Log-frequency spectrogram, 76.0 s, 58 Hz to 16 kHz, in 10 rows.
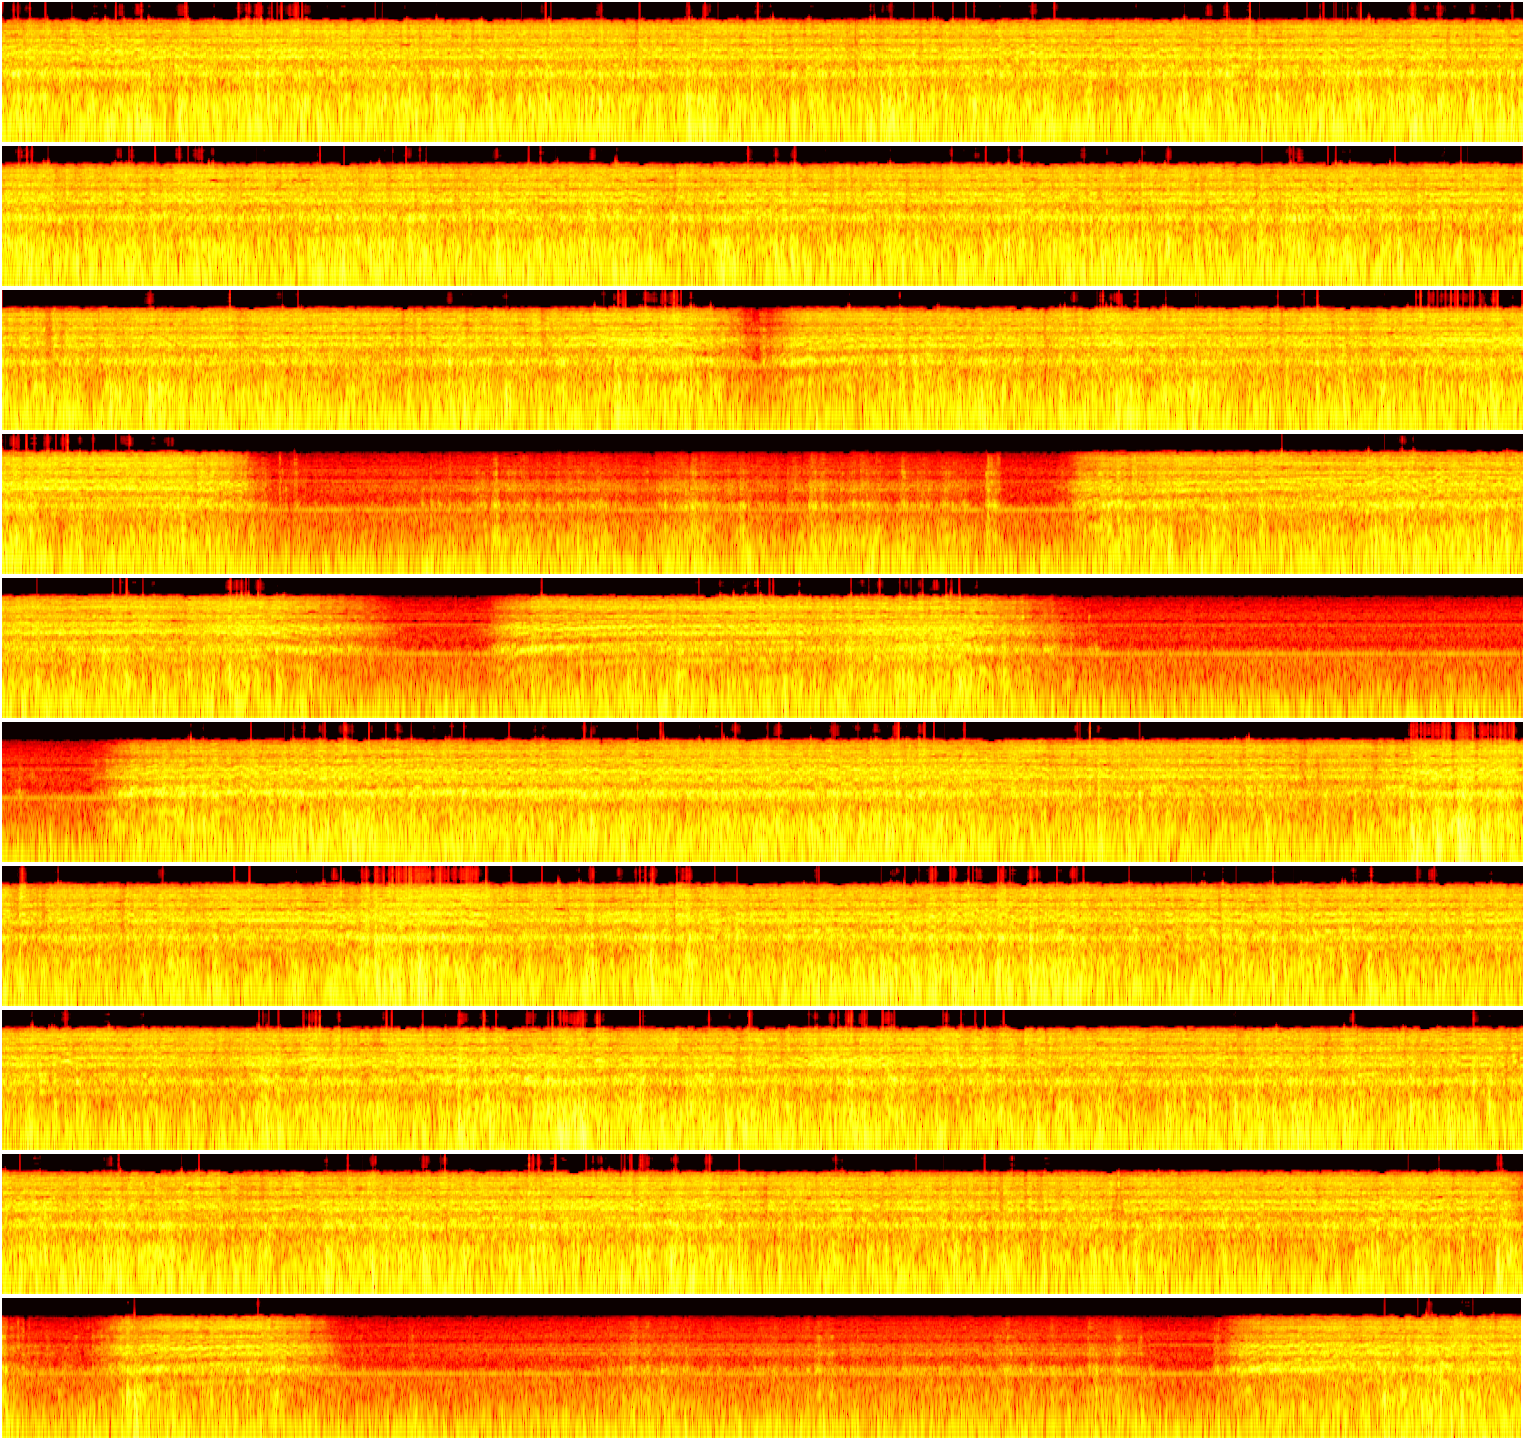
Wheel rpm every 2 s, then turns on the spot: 160, 160, 160, 160, 160, 160, 160, 160, 160, 120, 160, 150, 10, 20, 120, 140, 80, 100, 0, 100, 160, 160, 180, 170, 170, 160, 160, 160, 160, 160, 160, 170, 160, 160, 90, 10, 20, 100.
24-26 70-74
